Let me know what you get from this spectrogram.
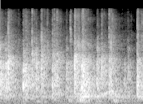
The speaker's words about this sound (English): All right, everybody, let's give a quick round of applause to our speaker,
